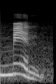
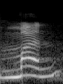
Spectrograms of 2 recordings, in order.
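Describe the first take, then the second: First: "min" with a short i vowel; dialect pronunciation. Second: "man" with an open a vowel; MSA pronunciation. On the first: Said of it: "but in dialect we say". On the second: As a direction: say "man" with an a, the formal Arabic way. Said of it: "M S A". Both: Shown as a demonstration.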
